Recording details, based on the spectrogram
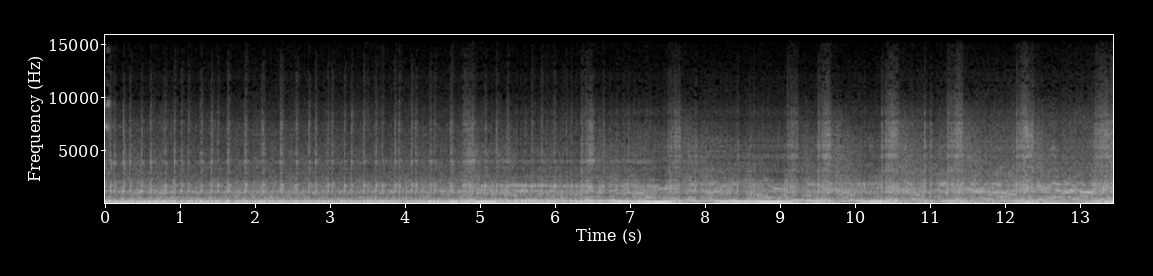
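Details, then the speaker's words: Arctic Cat F7 two-stroke snowmobile revved with a newly fitted booted add-on, after fuel was swapped because it had snuffed out like seizing. Crisp rasp climbs and falls cleanly through repeated blips, no misses or rattles: healthy. "That sounds good. You know what it sounds like? A race?"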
